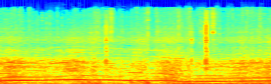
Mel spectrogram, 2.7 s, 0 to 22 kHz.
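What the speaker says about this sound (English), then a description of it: "after you hear that engine growl" Loud, close engine of a 2013 Fiat 500 Abarth with a deep growling tone, holding steady then dropping slightly in pitch as the revs ease, with no voices.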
